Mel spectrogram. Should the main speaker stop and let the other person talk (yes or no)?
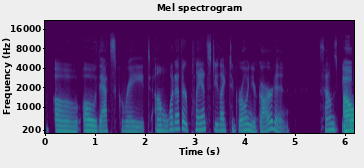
yes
